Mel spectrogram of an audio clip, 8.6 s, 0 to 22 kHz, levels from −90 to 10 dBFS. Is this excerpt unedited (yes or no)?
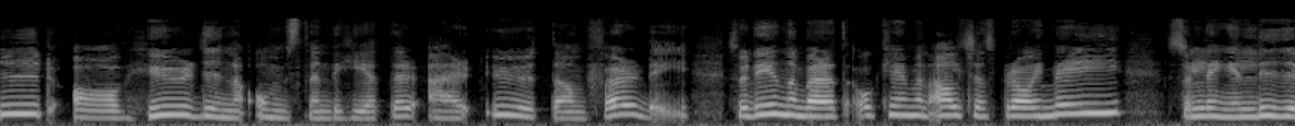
no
